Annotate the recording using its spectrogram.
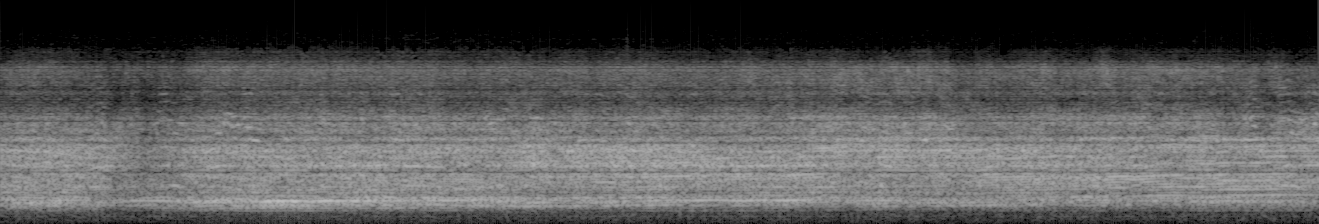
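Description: Several pure stock race cars' engines running together at racing speed on a dirt oval, a steady drone with a brief dip about a second in.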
